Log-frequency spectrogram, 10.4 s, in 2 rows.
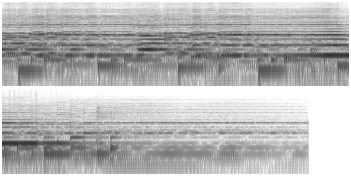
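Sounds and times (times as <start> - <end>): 
violin playing: 0.0 - 7.9.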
